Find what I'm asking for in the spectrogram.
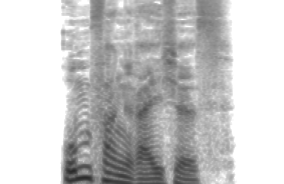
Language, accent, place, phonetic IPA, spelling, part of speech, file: German, Germany, Berlin, [ˈʊmfaŋˌʁaɪ̯çəs], umfangreiches, adjective, De-umfangreiches.ogg
- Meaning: strong/mixed nominative/accusative neuter singular of umfangreich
